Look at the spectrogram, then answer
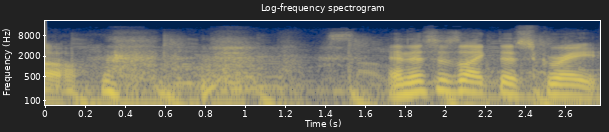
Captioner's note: laughs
